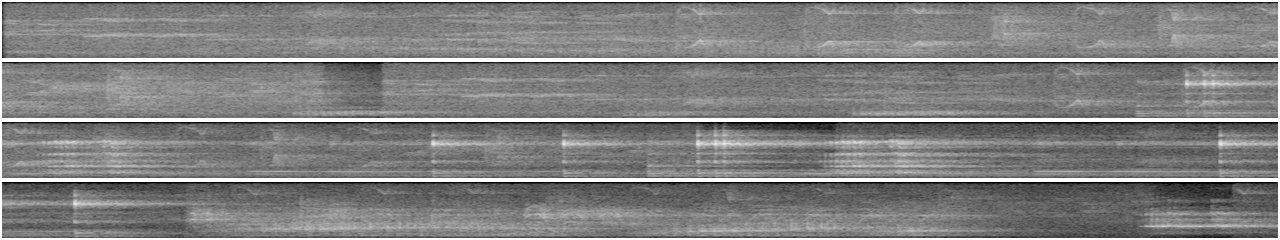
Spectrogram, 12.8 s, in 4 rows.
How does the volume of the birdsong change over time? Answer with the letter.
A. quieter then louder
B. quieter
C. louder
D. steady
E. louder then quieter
B.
